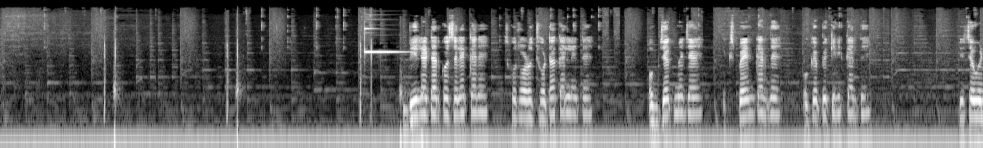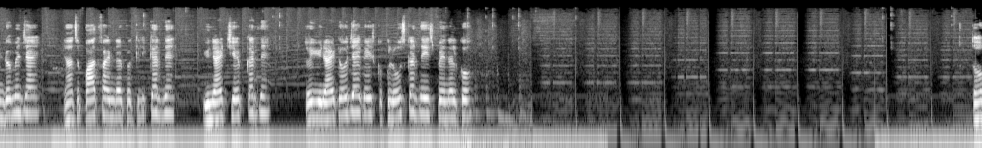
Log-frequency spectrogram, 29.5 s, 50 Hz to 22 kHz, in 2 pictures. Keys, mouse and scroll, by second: 23.9 click, 26.1-29.4 drag, 27.5 click, 28.1 click.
